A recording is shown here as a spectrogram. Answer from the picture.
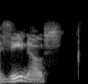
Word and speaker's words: Exynos: if they build their Exynoses a certain way then the same way they build their Exynos processor or a Zenos um is actually pronounced then they're going to build, you know, tensors the same way.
